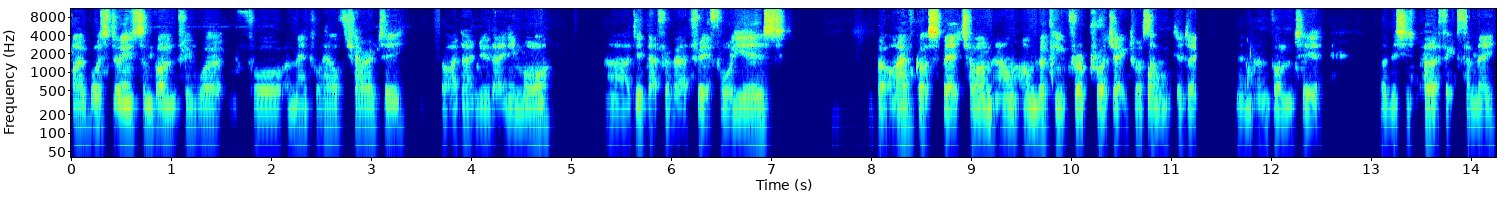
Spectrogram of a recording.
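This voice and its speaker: Someone with a southern English accent talks at a fairly quick pace and fairly even intonation. The sound is dry and close, with no echo. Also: man, medium pitch for a man. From southern England, Kent. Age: 60s. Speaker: retired volunteer. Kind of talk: video meeting introduction.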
